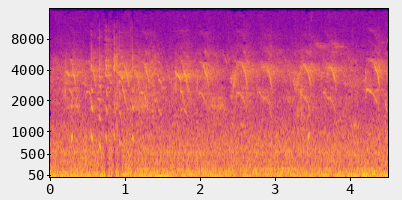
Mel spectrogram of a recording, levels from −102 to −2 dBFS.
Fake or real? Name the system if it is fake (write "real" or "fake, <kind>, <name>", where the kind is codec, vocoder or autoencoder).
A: real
